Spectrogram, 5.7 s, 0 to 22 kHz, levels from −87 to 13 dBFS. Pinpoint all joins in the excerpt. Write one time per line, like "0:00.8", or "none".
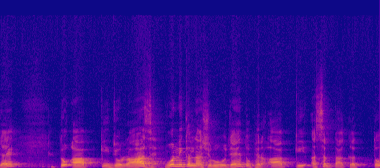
0:02.4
